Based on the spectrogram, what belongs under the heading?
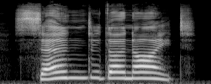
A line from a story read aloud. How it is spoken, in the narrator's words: everyone shouted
